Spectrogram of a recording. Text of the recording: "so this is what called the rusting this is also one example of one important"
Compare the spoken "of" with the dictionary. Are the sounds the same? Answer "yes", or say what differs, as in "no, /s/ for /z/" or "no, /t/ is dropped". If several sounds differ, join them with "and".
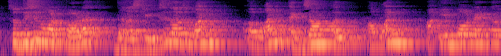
yes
